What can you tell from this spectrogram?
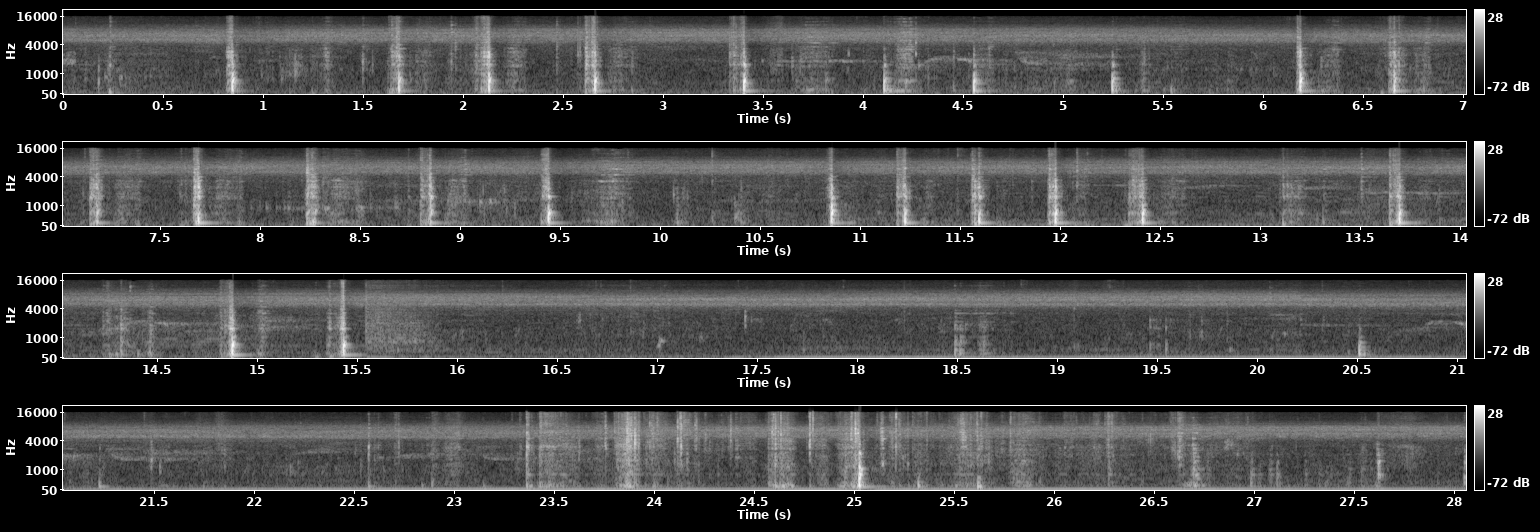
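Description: Cleaver knife slicing red chili peppers on a wooden cutting board: sharp knocks about two a second, stopping about halfway through, then a quicker run of chops near the end. A steady high chirring of insects underneath.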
